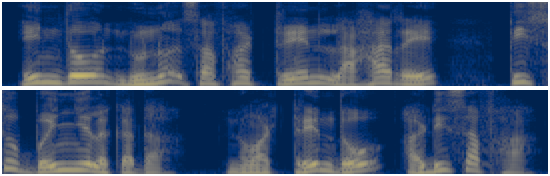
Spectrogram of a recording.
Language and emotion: Santali, surprised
